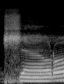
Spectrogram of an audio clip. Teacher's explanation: Bi syasyarab, bi syasyarab masuk kata huruf shin yang bertasdid, syasyarab, syarab 4 harokat kita panjangkan, ujungnya kita pantulkan karena ada huruf ba qalqalah kubra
